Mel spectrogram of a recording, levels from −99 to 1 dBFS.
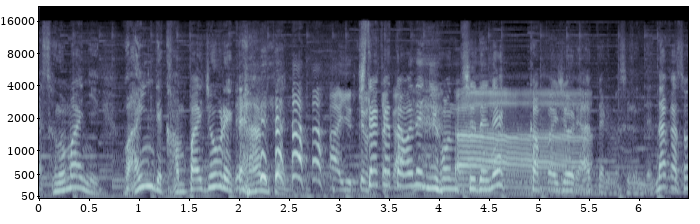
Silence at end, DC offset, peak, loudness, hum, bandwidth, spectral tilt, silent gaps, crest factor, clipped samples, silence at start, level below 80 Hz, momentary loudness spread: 0 s; under 0.1%; -4 dBFS; -23 LUFS; none; 16.5 kHz; -4.5 dB/octave; none; 20 dB; under 0.1%; 0 s; -48 dBFS; 9 LU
